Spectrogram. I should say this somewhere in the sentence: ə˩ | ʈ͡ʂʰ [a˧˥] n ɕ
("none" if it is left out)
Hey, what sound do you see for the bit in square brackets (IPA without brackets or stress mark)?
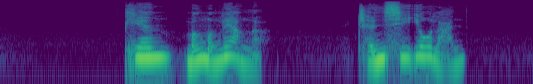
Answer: ə˧˥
